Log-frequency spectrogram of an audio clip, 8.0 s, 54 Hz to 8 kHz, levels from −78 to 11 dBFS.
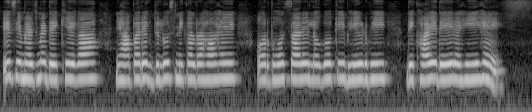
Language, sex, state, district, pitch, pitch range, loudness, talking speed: Hindi, female, Rajasthan, Jaipur, 235 Hz, 225-240 Hz, -15 LUFS, 165 wpm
